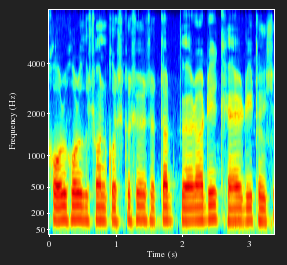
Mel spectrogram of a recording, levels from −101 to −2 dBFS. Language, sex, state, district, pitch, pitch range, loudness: Assamese, male, Assam, Sonitpur, 130 Hz, 125-135 Hz, -17 LUFS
